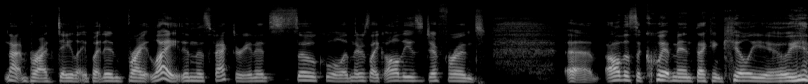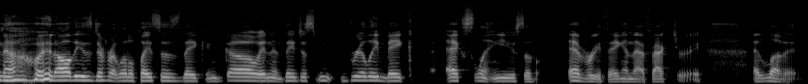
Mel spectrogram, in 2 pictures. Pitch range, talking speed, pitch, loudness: 155-180 Hz, 200 wpm, 170 Hz, -29 LUFS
